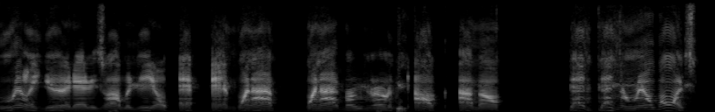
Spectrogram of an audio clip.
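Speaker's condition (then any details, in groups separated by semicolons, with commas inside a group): Laryngectomy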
